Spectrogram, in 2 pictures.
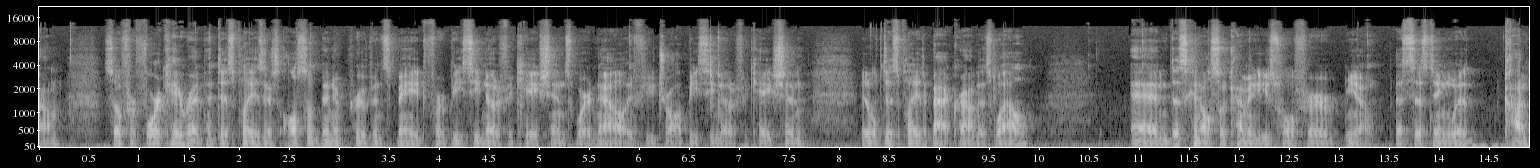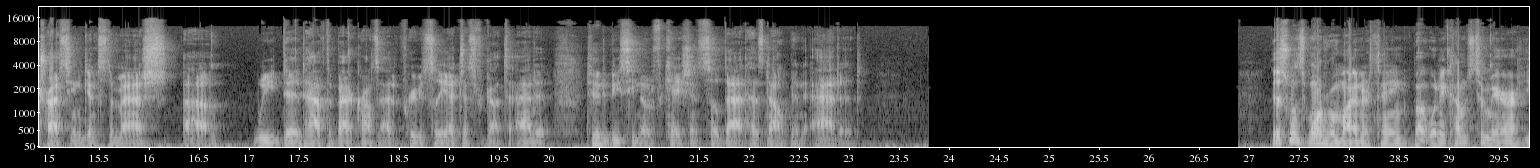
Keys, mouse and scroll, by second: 0.0 middle click, 0.4-1.5 scroll up 1, 1.5 click, 2.5 click, 4.8 click, 6.6 b, 7.4-8.4 scroll up 4, 8.4 click, 10.4-11.9 drag, 11.9 b, 12.5-13.1 scroll up 1, 13.1 click, 16.4 click, 17.4-17.7 scroll up 1, 17.7 middle click, 29.3 click.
